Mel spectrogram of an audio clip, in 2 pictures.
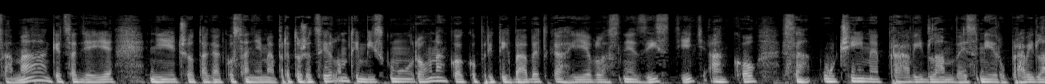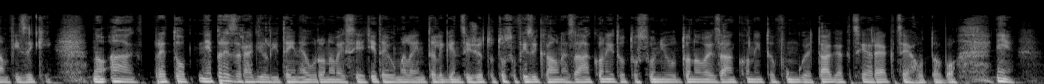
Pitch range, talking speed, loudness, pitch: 110-120 Hz, 155 wpm, -23 LUFS, 115 Hz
